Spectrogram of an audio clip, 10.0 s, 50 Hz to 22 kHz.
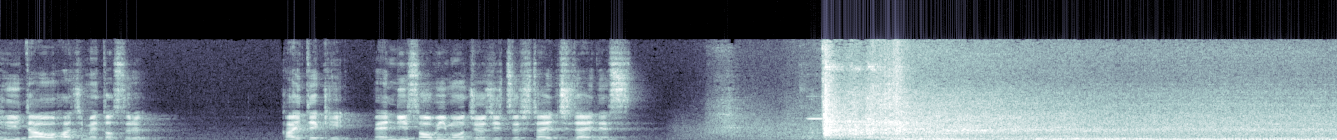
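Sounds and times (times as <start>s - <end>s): car engine starting and idling: 5.4s - 10.0s.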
